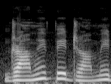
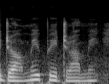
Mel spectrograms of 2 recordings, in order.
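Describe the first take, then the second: First: Scoffing mock jab, voice lifting on पे; mock the daughter's drama with a light sneer; ड्रामे पे ड्रामे tossed out with a rising sarcastic lilt. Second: Lower, softer repeat of ड्रामे पे ड्रामे, trailing off; ड्रामे पे ड्रामे repeated low and quiet, like a sneering aside; muttered sarcastic repeat. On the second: Retold or imitated. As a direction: drop it under your breath as a dry echo. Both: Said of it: "पूजा की mom बोलती कि वाह".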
